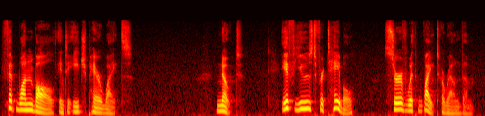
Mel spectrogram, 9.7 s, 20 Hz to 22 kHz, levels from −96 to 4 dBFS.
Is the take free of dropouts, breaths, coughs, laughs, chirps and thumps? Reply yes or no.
yes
